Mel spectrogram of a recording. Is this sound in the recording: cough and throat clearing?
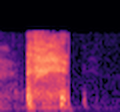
yes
